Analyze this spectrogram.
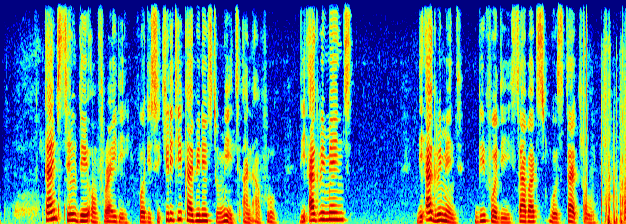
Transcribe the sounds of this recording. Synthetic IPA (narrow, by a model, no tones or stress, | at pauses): tãɪ̃mstildeʔɔ̃nfɹa̰ɪdefɔdisɛkʰjuɹitikabinɛtstumitã̰na̰pʰɹuv | diʔaɡɹimɛ̃nt | bifɔdisabatsɡostatʰu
